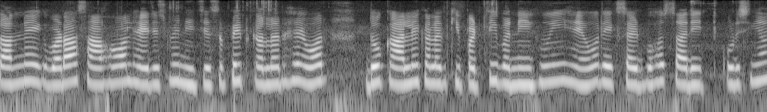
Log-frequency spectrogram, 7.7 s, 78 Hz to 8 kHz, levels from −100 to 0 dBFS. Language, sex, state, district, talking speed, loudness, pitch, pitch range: Hindi, male, Punjab, Fazilka, 205 wpm, -18 LUFS, 255 Hz, 245-270 Hz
